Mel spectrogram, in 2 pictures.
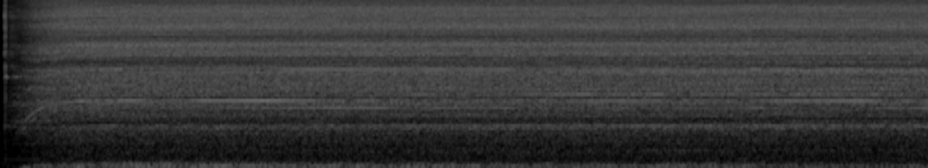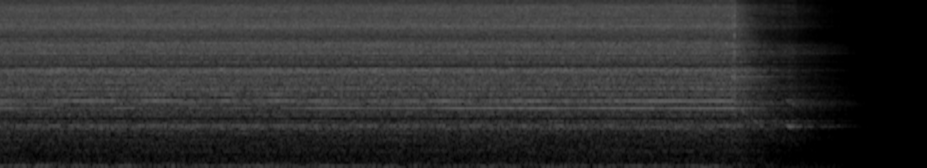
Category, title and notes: Sound effects > Objects / House appliances
MACHAppl-Distant Hair Dryer, Turn On, Run, Off Nicholas Judy TDC
A hair dryer turning on, running and turning off in distance.
distance, home, house, run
